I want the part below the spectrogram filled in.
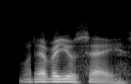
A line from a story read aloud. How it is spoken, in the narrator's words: said Salazar, panting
